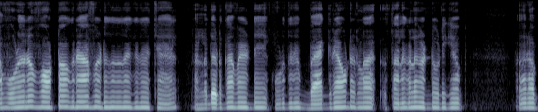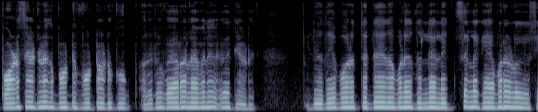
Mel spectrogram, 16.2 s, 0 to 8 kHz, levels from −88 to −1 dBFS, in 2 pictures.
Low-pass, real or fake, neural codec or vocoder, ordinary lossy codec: none; real; none; none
